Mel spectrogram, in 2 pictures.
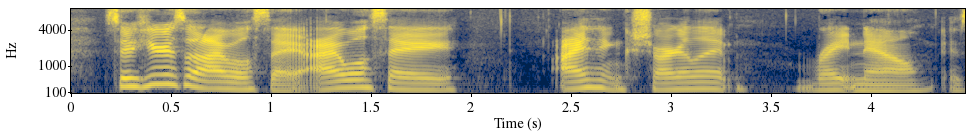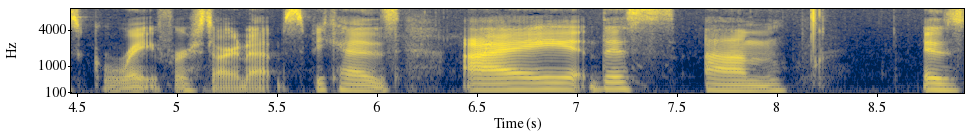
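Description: In a Southern US accent, a woman speaks at a fairly slow pace with a fairly low pitch. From Greensboro, North Carolina. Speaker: startup founder. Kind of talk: casual interview chat.

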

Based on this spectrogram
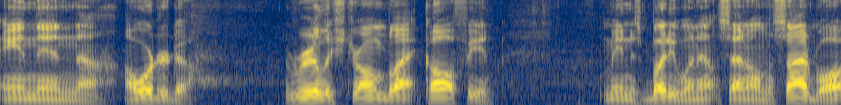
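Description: With a Southern US accent, a man speaks at a fairly quick pace and fairly low pitch, his dark, mellow tone holding fairly even intonation through long, frequent pauses. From Kentucky. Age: 50s. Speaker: podcast host. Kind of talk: casual monologue.

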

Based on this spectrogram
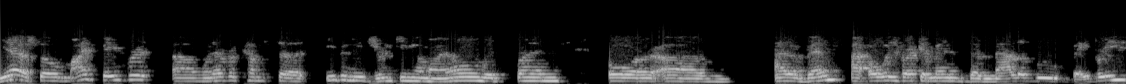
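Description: A man with an American accent speaks at a fairly slow pace, his pitch fairly high with ordinary variation. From Miami, Florida; Haitian family. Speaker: bartending business owner. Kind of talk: casual interview.

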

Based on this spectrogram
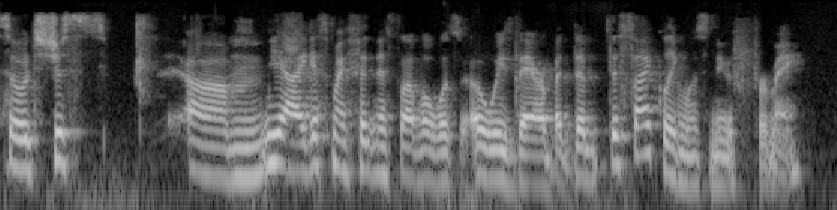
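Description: With noticeable background noise behind her, a woman speaks in an American accent at a fairly low pitch with lively intonation. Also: moderate pace. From Miami, Florida. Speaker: marathon runner and cycling community member. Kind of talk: casual interview. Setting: Skype call.

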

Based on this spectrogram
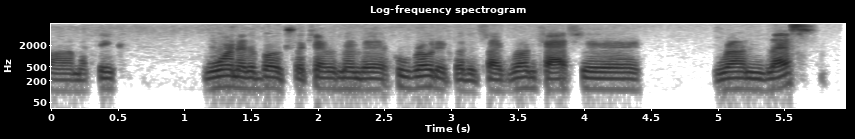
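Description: A man talks with a New York accent. His intonation is monotone and flat. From New York City (Manhattan). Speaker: running coach. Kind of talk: interview. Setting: outdoors at a protest run in Brooklyn.

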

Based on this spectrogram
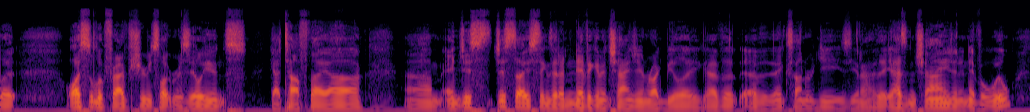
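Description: A man with an Australian accent, fairly low pitch and a very fast pace, on a very clean recording with a silent background. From Queensland, Rockhampton. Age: 30s. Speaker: rugby league coach. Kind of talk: casual interview. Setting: studio.

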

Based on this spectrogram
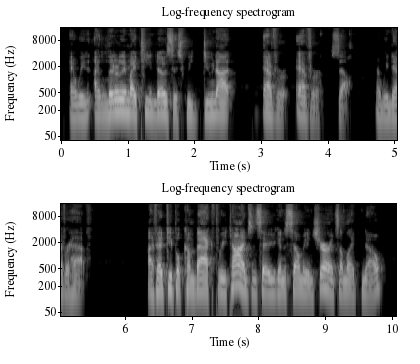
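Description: A man's fairly high-pitched voice with a dark, mellow tone, moving at a fairly quick pace. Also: fairly even intonation. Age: 50s. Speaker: insurance agency owner and veteran. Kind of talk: casual interview.

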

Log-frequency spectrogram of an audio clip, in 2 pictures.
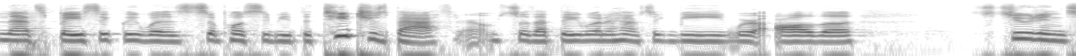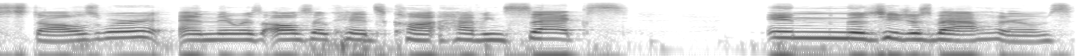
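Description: Moderate-paced speech in a plain, everyday voice, ordinary pitch variation, very clean recording and silent background. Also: woman, fairly high pitch for a woman. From Wisconsin, Milwaukee area. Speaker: college student. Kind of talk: casual chat.

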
